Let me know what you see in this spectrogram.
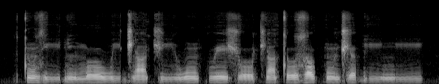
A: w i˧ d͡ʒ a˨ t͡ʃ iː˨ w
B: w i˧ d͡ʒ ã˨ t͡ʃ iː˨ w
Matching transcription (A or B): B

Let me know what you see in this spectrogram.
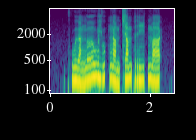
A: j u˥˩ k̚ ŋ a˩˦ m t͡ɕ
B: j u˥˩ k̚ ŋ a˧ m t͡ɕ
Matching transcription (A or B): A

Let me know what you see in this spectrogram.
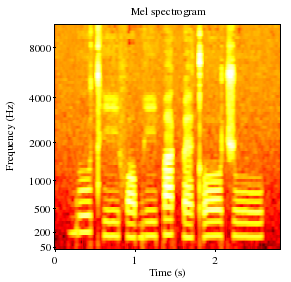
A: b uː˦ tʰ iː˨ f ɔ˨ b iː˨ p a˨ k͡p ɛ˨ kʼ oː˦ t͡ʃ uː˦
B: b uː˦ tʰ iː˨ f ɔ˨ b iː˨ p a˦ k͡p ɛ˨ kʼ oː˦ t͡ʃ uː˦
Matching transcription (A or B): B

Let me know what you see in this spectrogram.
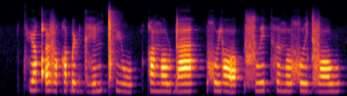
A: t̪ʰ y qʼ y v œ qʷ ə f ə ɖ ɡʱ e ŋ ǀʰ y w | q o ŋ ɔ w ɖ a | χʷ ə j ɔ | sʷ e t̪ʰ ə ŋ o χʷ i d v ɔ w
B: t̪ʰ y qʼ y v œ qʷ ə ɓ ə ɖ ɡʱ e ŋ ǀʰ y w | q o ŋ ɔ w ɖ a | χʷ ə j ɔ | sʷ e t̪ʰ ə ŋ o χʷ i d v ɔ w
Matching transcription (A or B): B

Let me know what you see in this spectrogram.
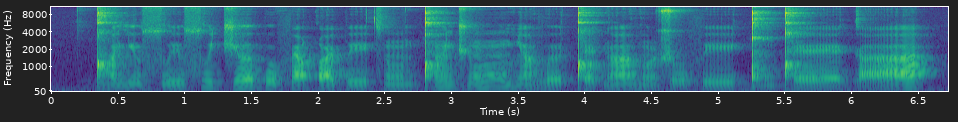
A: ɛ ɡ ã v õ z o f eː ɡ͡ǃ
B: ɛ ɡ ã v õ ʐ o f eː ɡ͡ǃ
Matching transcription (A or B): B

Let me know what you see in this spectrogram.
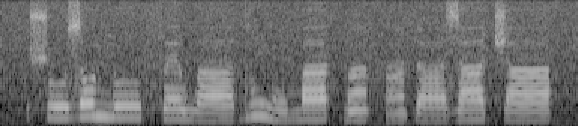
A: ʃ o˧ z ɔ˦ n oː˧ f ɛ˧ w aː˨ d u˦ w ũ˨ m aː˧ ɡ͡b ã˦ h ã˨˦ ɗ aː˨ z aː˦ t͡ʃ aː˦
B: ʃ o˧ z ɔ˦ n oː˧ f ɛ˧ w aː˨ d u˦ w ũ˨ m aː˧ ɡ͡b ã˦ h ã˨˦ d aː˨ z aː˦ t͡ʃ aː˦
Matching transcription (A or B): A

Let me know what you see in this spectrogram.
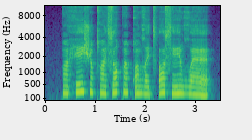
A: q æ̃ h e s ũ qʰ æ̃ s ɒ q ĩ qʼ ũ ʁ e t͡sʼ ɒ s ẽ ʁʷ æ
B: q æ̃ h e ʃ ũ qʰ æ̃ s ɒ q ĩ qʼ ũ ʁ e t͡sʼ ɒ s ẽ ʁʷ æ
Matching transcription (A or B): B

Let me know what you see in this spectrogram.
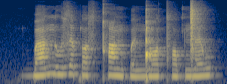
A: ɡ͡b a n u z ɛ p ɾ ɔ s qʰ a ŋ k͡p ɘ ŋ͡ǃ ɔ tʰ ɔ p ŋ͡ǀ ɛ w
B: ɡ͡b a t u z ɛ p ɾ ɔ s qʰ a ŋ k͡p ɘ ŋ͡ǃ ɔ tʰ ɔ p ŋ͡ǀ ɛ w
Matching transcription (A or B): A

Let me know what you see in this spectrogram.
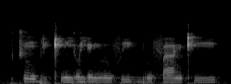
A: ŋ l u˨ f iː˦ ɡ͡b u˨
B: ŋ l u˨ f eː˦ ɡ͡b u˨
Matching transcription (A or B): A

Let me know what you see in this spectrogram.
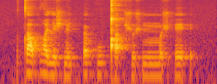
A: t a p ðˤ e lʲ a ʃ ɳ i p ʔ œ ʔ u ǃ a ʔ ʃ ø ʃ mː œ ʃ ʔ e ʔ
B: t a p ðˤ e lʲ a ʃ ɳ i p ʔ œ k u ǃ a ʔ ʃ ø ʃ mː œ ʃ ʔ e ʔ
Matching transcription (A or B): B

